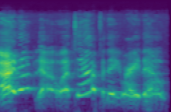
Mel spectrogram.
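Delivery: high-pitched comic wail; mock bawling. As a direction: whimper high in bewilderment, laughing through it. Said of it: "I just start bawling".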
